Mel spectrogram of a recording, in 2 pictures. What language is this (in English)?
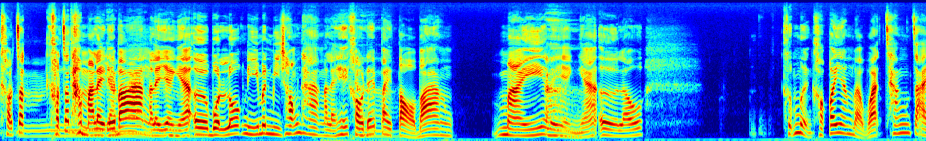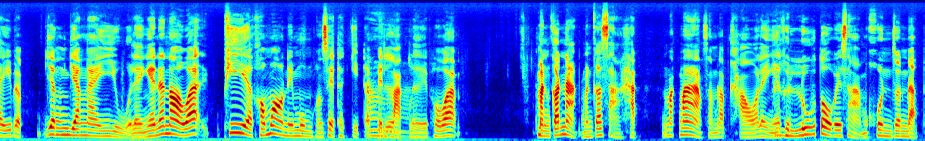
Thai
